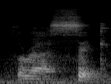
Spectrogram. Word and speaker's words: thoracic: CIC but it's pronounced floor ass sick so the first C is an S sound the second sees a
